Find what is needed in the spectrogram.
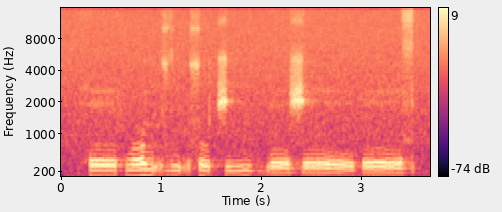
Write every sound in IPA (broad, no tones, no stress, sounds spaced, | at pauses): h eː f w o lʲ ṵ z lʲ ṵ s u t͡ʃ iː ɡ͡b eː ʒ eː | eː z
